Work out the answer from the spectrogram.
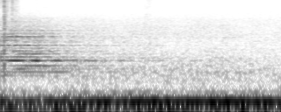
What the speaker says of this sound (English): a train going off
